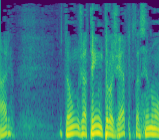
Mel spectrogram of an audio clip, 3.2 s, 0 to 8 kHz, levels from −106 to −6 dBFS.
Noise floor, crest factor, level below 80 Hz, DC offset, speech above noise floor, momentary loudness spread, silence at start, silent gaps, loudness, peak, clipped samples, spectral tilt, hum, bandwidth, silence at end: -50 dBFS; 16 dB; -36 dBFS; under 0.1%; 35 dB; 11 LU; 0 s; none; -16 LUFS; 0 dBFS; under 0.1%; -8 dB/octave; none; 7.6 kHz; 0 s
